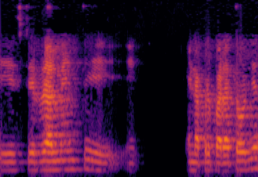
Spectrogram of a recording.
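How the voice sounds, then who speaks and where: This man's voice sits fairly high and keeps a fairly even intonation. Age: 20s. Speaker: recent accounting graduate. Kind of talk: interview.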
